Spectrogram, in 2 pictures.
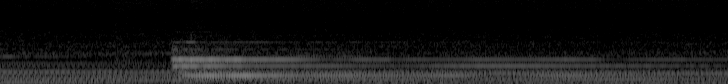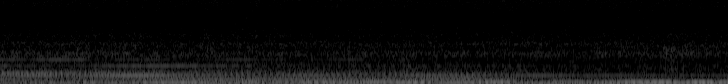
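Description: A piano plays chords that ring out and slowly fade.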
